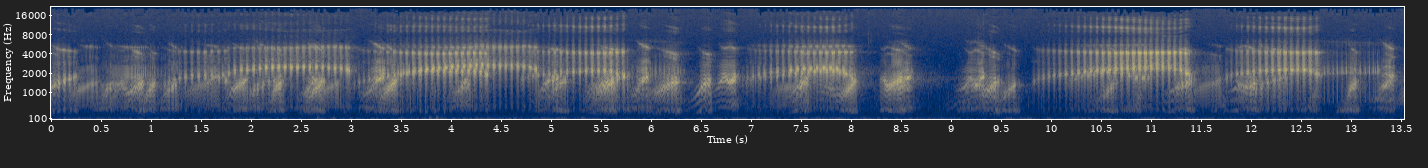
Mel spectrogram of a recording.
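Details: Frog chorus at a wild forest pond deep in the forest: long trilled calls that rise and then fall in pitch, repeated in overlapping bouts, with a brief pause near the middle.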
